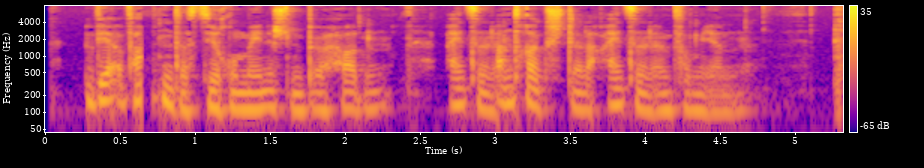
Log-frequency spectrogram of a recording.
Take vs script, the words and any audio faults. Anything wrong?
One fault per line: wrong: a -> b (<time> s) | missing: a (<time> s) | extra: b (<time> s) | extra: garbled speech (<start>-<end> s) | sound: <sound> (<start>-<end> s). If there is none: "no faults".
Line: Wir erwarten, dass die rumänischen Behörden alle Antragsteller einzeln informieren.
sound: dropout (0.6-0.7 s)
wrong: alle -> einzeln (2.7 s)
